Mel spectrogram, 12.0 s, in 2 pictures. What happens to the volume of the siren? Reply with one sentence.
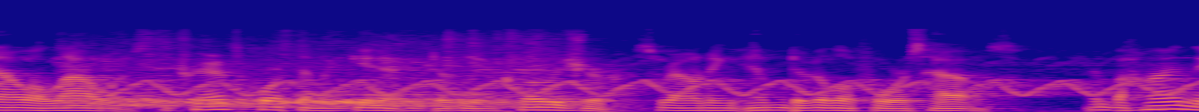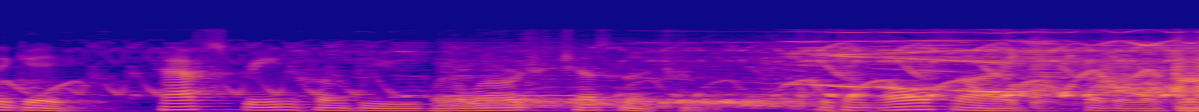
The volume of the siren goes up.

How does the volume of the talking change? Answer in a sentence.
The loudness of the talking stays about the same.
